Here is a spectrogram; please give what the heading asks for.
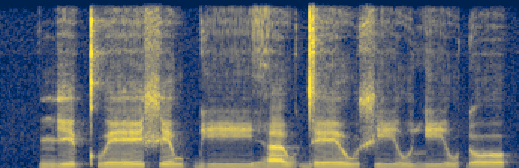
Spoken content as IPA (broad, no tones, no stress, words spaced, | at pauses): nʲe kʷʼeːʃew ɓiːɦæw deːwʃiːwʎiːwɗo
